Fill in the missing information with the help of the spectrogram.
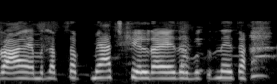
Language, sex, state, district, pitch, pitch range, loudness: Hindi, female, Bihar, Darbhanga, 285 Hz, 280-305 Hz, -17 LUFS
